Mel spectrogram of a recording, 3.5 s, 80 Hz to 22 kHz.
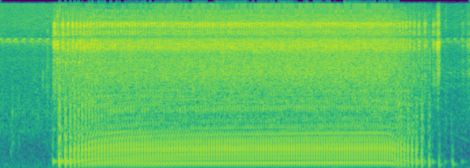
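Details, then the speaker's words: Super Tigre G90 model glow engine on an electric starter, with a Super Tigre glow plug and the fuel line now holding fuel: it spins steadily for about three seconds without a single pop; the plug is suspected. "I mean that's that should be plenty to get this engine fired up and it's not even popping"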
